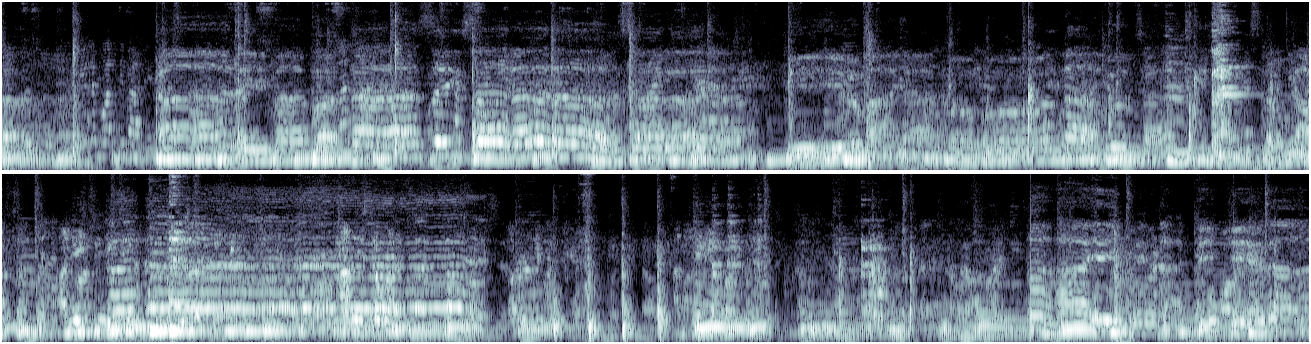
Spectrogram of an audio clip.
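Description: Acoustic guitar strummed while a group of people sing along together.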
